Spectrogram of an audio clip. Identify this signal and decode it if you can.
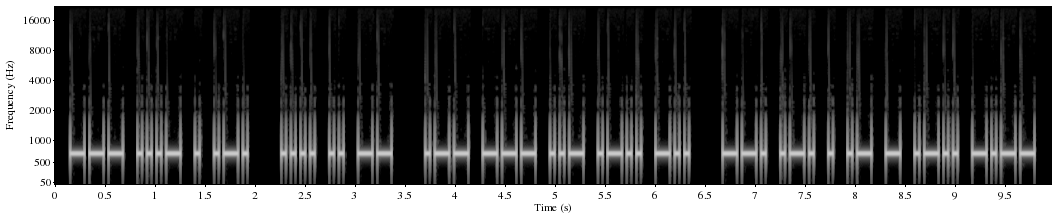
Morse code, heard as a keyed tone, about 25 wpm, 700 Hz. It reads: OVER HIM WOULD GREATLY
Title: Sentences from Top 1400 Words 25wpm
